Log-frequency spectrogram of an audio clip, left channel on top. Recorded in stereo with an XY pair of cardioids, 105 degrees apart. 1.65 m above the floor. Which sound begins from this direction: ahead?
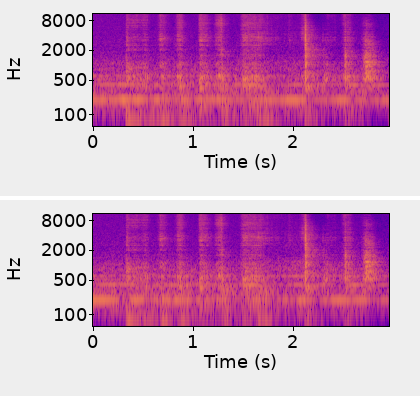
Chopping, at 0.3 s.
